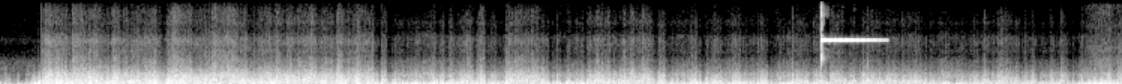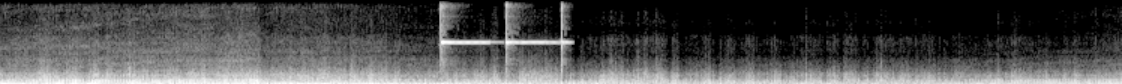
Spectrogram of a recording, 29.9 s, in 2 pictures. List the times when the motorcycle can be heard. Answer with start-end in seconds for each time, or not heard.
14.4-29.8.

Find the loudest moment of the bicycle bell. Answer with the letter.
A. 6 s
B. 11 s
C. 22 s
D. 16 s
B.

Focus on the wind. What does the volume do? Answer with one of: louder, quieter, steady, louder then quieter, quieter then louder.
quieter.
